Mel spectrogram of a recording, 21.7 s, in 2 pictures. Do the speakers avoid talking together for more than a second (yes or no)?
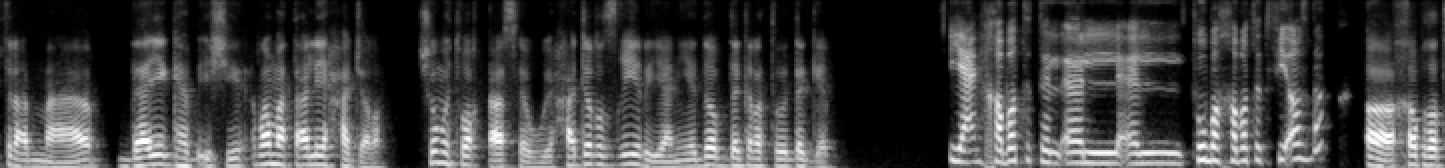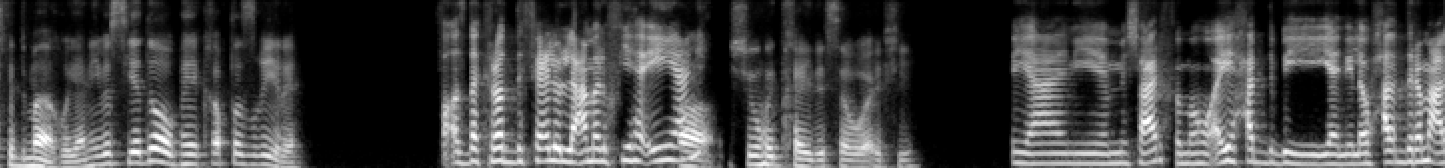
yes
